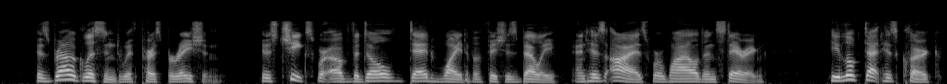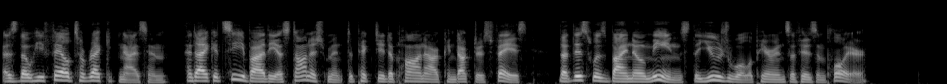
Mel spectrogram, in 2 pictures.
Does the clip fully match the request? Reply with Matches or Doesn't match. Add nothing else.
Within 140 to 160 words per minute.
Doesn't match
